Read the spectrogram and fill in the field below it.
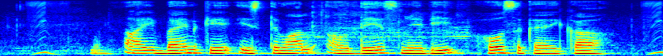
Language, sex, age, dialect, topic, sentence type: Magahi, male, 25-30, Central/Standard, agriculture, statement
